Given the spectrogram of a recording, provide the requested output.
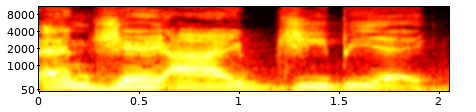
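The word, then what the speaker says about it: Njigba: a go throw it i'm gonna go jigba n is silent okay so it's jackson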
